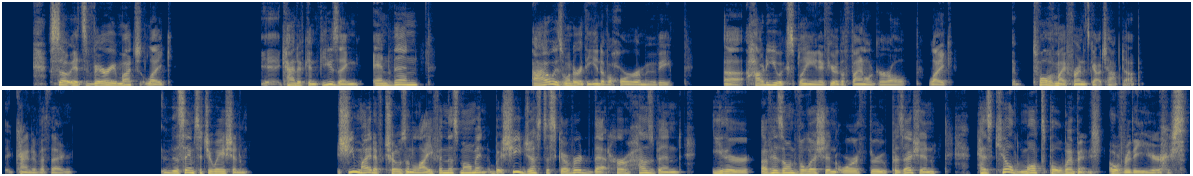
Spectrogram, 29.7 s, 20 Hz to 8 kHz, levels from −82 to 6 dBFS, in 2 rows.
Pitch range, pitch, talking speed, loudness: 125-180 Hz, 150 Hz, 150 wpm, -20 LUFS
